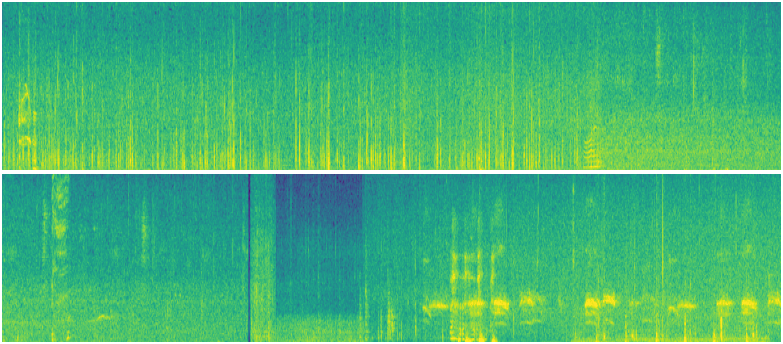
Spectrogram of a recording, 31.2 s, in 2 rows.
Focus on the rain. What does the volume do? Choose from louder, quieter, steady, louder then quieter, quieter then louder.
quieter.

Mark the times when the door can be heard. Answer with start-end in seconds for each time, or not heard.
8.5-9.8, 22.7-23.9.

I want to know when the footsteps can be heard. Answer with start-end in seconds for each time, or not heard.
26.9-30.9.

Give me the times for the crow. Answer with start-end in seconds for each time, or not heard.
23.9-31.1.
